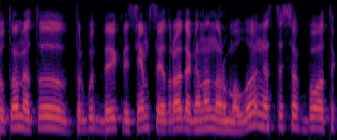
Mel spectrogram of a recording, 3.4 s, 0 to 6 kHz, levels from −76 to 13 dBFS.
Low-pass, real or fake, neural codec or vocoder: 5.4 kHz; real; none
